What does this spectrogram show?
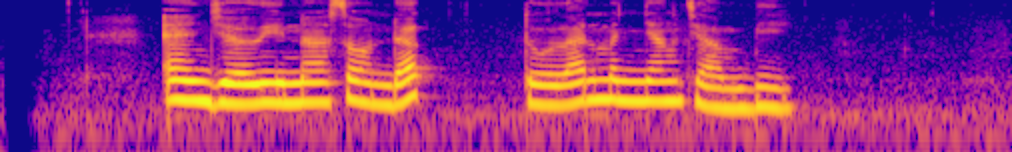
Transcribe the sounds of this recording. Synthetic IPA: ʔɛɲd͡ʒəlinasɔndak̚ | d̪̥o̤lanməɲaŋ̥ʒ̥a̤mbi

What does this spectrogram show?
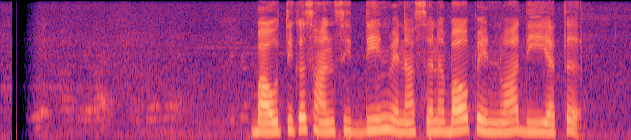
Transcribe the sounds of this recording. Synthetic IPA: bawt̪ikəsansid̪ːiːnʋenasənəbaʋəpenʋaːd̪iːjat̪ə

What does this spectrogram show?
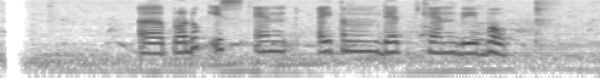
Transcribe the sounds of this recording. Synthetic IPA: ʔəpɾodukisʔɛ̃nʔajt̪əmdɛt̪̚kʰɛ̃nbibowt̪̚

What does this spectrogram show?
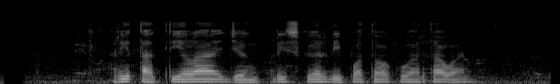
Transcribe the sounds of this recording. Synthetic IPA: rit̪at̪ilad͡ʒɨŋpɾiskɨrdipɔ̰t̪ɔkuwart̪awan

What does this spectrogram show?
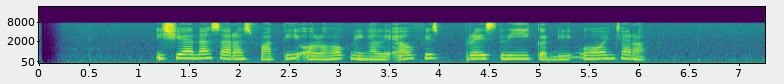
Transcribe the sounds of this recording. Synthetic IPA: ʔiʃianasaɾasfat̪iɔlɔɦɔk̚niŋaliʔɛlfispɾɛslikɨrdiwawaɲt͡ʃaɾa

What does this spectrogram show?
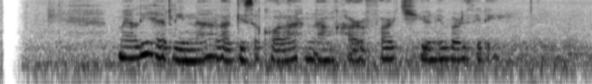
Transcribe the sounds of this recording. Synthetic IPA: mɛliɦɛrlinalaɡisəkolahnaŋharfart͡ʃjunifərsiti

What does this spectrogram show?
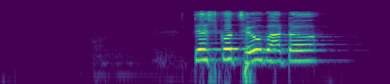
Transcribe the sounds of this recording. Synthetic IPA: t̪eskot͡sʰewbaʈʌ

